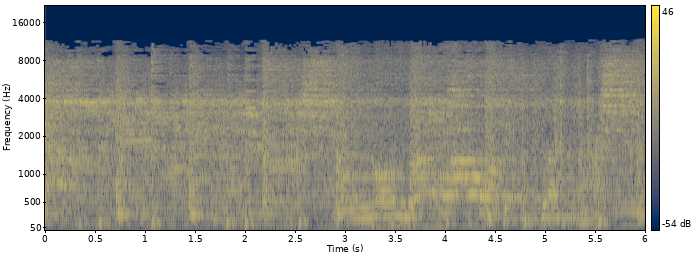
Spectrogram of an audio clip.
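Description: Live rock trio playing: drum kit, electric guitar and electric bass.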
